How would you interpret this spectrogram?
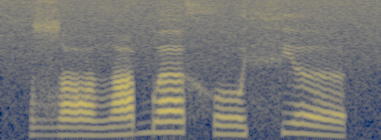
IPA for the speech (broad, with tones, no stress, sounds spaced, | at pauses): zˤ œ˨ ðˤ ə˨˦ b ɐ˦ x o˧ fʲ ə˦˨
